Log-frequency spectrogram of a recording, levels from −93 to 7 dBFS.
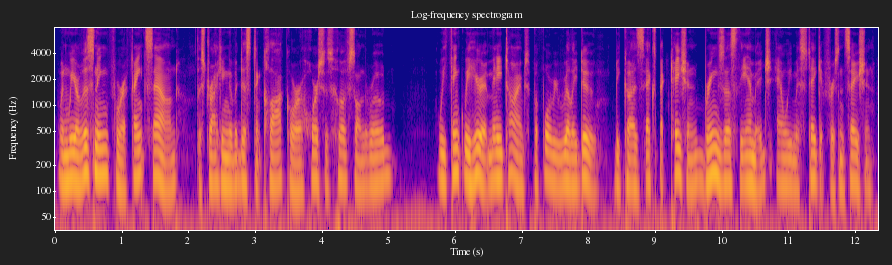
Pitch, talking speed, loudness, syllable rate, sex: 125 Hz, 205 wpm, -18 LUFS, 6.0 syllables/s, male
